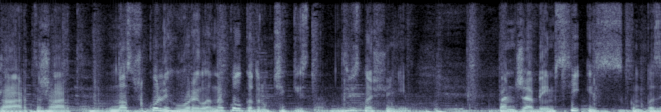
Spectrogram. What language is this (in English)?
Ukrainian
